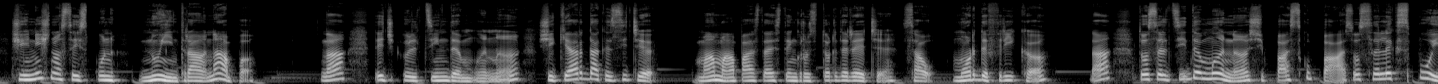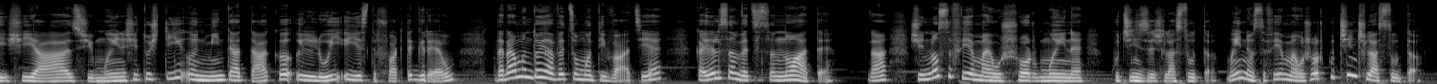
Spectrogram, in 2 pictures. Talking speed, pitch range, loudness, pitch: 190 wpm, 170-230 Hz, -19 LUFS, 190 Hz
